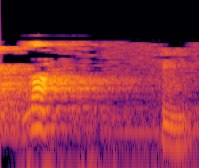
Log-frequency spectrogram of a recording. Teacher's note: letaknya di ujung lidahnya ditempelkan pada pangkal gigi seri yang atas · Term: satu makhraj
